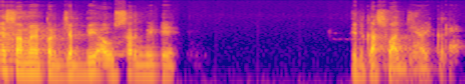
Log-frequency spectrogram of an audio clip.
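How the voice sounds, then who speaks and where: A man teaching Jain scripture, slowly reciting Sanskrit sutras, repeating each one, and patiently explaining them to his listeners. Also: lowish voice, a little mellow. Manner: patient, addresses listeners as brothers.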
